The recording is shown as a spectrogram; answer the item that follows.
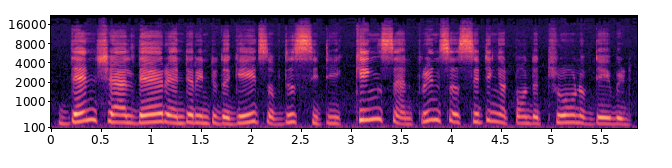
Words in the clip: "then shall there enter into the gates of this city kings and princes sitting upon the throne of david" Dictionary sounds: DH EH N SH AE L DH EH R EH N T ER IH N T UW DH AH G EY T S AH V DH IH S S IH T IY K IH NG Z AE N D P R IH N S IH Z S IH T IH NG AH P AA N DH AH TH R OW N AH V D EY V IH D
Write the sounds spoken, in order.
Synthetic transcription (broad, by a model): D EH N SH AE L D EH R EH N T ER IH N T UW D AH G EY T S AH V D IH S S IH T IY K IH NG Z AE N D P R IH N S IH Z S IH T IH NG AH P AA N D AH T R OW N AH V D EY V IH D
